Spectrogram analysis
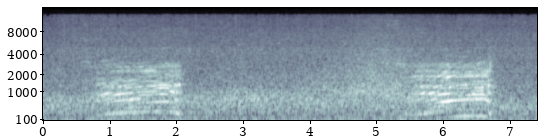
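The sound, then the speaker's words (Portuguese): Cattle of the god Helios on his island give two long, low moos, several seconds apart, over a steady rushing background. “E lá estava o gado que Tirésios, lá no reino dos mortos, alertou para não ser devorado.”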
